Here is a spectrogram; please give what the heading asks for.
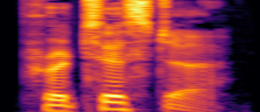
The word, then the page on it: protista: British English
